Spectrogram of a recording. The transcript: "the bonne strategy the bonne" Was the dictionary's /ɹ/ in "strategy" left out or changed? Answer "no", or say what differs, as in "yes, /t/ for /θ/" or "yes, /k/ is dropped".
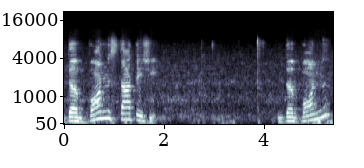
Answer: yes, /ɹ/ is dropped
